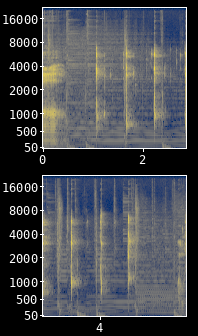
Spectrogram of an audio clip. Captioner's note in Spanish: ti, tac, tic, tac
